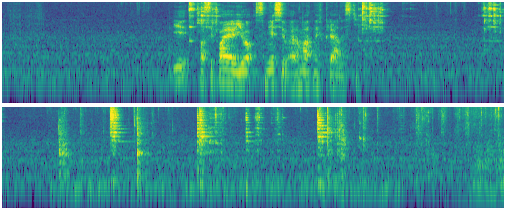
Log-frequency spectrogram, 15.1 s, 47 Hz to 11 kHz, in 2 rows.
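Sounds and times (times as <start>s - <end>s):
metal spoon clinking on metal: 2.8s - 3.3s, 5.4s - 5.8s, 7.2s - 7.6s.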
